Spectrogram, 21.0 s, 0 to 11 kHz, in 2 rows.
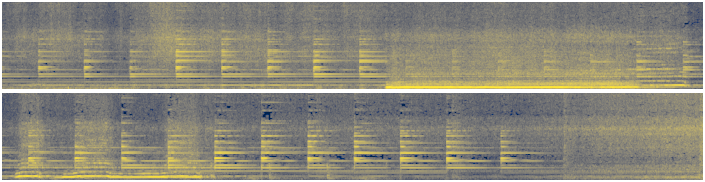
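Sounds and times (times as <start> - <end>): locomotive bell ringing: 0.0 - 19.6
hissing steam: 5.8 - 13.7, 18.9 - 21.0
long chime whistle blast: 5.8 - 14.0.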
